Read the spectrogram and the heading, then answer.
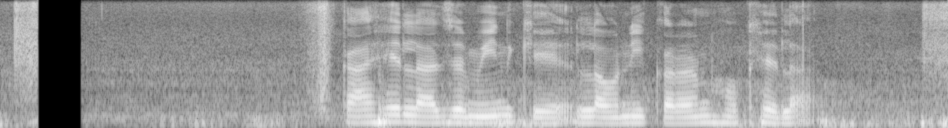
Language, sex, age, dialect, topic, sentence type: Bhojpuri, male, 18-24, Southern / Standard, agriculture, statement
